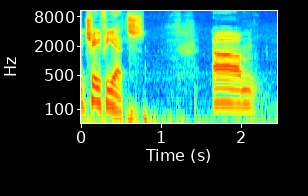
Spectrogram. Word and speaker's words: Chaffetz: Do you say Chaffee or Chaffetz? I say Chaffetz.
